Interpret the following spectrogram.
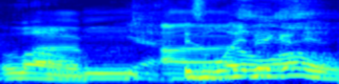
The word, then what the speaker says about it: Loewe: I thought you were trying to catch me on the pronunciation. I was. Low.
